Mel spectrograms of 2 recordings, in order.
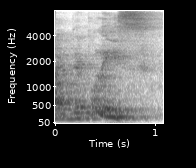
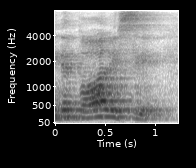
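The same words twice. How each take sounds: First: Police stressed on the second syllable, po-LEECE; correct police stress. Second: Police with stress moved to PO, POH-lee-see; mispronounced police. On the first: Teacher correcting a friend on the band name, correct Police stress. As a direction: land Police firmly on LEECE. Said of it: "Sílaba tônica é li". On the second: Friend getting the band name wrong, mispronounced Police. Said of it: "Ele falou pra mim". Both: Retold or imitated.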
